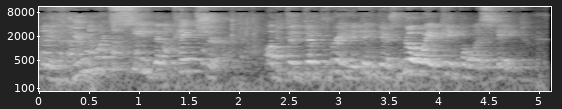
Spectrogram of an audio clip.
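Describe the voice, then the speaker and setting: Animated man telling a story in an echoey hall. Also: high-pitched, normal speed, distant mic, slight background noise. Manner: animated, acts out scenes with gestures. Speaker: public speaker. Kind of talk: storytelling speech. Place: community hall, indoors, large room. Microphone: far camera, no mic.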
